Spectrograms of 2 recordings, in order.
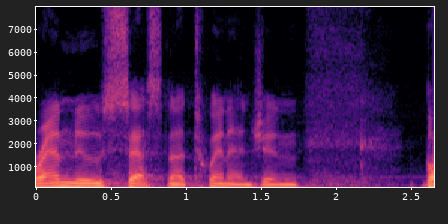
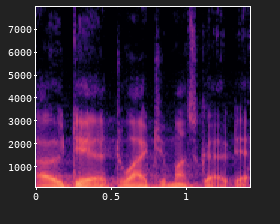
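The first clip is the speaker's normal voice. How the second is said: low, genteel put-on voice. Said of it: "and Patrick said".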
